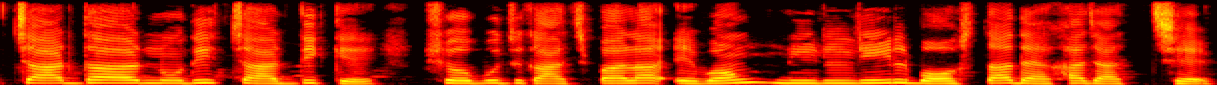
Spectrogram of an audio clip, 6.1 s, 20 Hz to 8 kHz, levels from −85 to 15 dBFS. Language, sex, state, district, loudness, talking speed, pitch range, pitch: Bengali, female, West Bengal, Dakshin Dinajpur, -17 LUFS, 110 wpm, 225-255 Hz, 240 Hz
